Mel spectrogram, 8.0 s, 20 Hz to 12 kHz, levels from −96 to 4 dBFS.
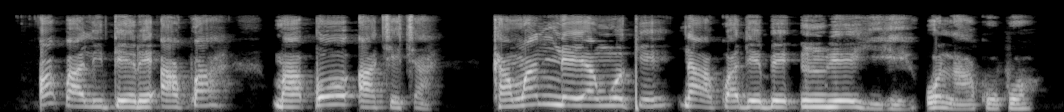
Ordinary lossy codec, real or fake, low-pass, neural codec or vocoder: none; real; 7.2 kHz; none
